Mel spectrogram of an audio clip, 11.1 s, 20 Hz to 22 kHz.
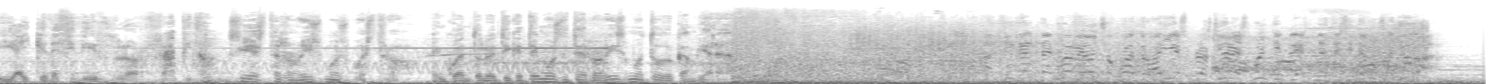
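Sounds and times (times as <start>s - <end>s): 
speech: 0.2s - 6.3s, 7.9s - 10.8s
deep booms: 5.5s - 9.1s
explosions rumbling: 5.5s - 10.4s.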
